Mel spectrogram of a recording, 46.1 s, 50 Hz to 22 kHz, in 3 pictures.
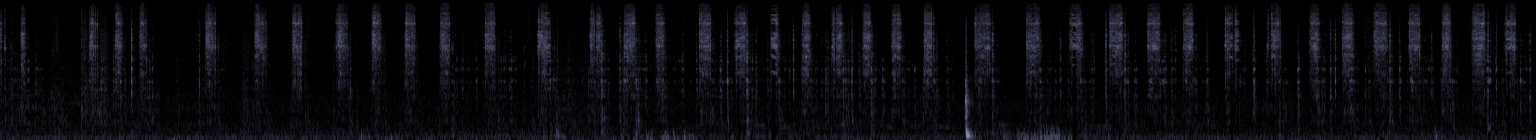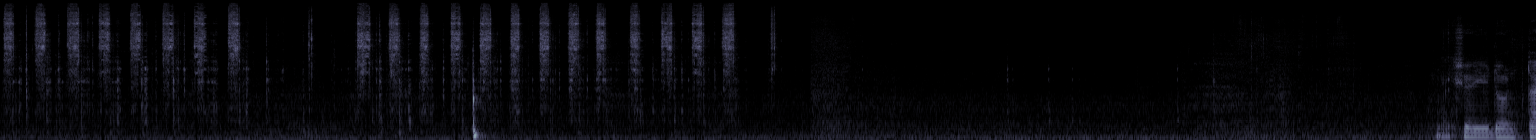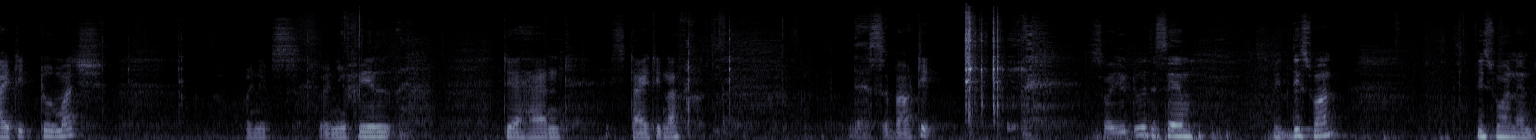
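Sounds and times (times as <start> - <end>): ratchet wrench clicking: 0.0 - 23.2.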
